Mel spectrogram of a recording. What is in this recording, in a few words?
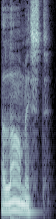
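"alarmist", British English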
